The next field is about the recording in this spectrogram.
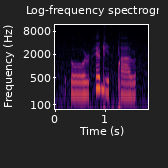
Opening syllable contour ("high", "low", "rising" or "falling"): low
